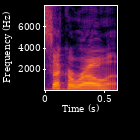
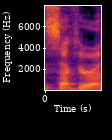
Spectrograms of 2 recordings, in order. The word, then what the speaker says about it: Sekiro: how you say it it's not secure oh it's second row that makes sense I've been calling it Secura since it was announced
